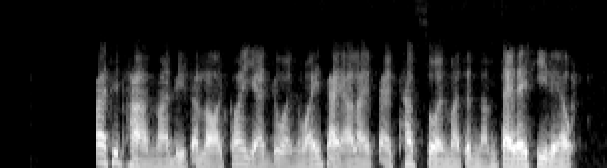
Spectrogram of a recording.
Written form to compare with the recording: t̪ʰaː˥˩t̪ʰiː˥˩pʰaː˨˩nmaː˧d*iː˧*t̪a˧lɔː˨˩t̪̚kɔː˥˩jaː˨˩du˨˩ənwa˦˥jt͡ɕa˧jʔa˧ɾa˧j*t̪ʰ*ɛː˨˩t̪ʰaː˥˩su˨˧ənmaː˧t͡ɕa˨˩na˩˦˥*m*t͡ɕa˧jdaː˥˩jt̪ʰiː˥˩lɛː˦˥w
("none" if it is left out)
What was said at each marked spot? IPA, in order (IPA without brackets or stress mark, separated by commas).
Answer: iː˧, t̪, m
